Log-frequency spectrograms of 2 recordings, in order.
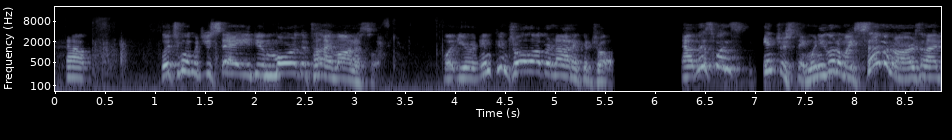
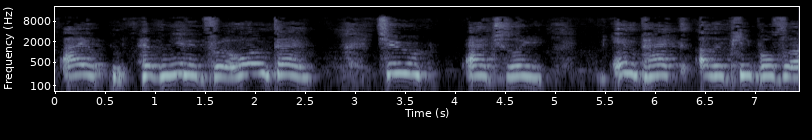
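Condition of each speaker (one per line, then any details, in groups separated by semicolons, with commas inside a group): No condition
Cerebral palsy; power wheelchair user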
